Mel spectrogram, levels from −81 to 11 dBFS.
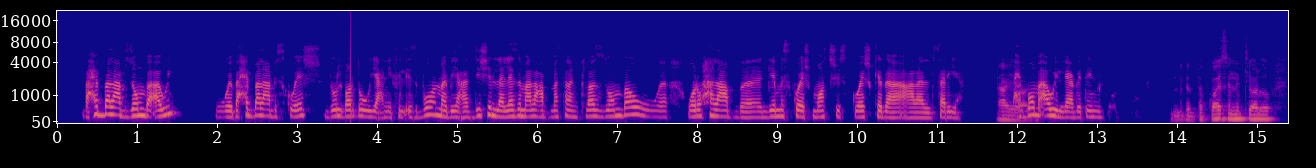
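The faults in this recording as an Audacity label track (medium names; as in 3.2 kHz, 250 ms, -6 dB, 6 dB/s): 3.660000	3.660000	pop -10 dBFS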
